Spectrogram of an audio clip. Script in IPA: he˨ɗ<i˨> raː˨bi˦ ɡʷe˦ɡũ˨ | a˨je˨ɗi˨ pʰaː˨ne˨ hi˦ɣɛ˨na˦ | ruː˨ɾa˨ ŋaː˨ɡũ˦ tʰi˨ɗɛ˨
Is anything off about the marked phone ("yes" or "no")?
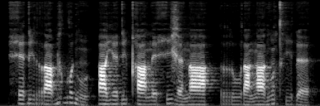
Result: no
